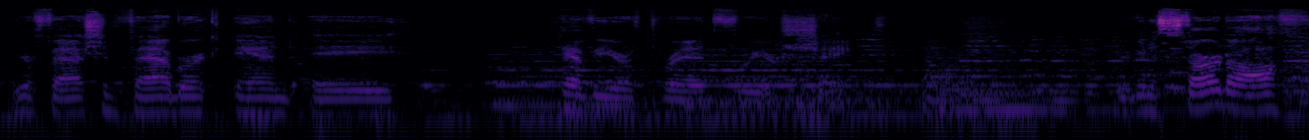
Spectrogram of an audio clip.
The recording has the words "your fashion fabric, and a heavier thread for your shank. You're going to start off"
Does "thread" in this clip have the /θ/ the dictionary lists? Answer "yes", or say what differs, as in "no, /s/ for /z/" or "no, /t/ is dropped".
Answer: yes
